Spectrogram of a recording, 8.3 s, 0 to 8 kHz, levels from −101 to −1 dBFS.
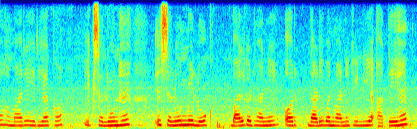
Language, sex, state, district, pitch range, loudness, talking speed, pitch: Hindi, female, Chhattisgarh, Rajnandgaon, 245-270 Hz, -14 LUFS, 135 wpm, 255 Hz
